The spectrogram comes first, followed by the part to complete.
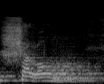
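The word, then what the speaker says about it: שלום: Há algo interessante aqui que você vai levar ainda nessa introdução que paz no hebraico é pronunciado como shalom, que não significa apenas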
